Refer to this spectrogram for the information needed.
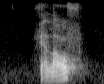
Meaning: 1. course (of a border, etc.) 2. course, progress, development 3. log, history (record of previous user events)
- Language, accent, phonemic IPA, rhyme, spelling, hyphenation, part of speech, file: German, Austria, /fɛɐ̯ˈlaʊ̯f/, -aʊ̯f, Verlauf, Ver‧lauf, noun, De-at-Verlauf.ogg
